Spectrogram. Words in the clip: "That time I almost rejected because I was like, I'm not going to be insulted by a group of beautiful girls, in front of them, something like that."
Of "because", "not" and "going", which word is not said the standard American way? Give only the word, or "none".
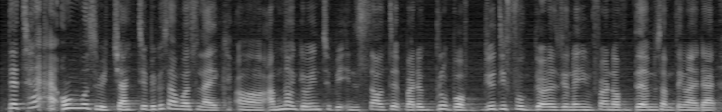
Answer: because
